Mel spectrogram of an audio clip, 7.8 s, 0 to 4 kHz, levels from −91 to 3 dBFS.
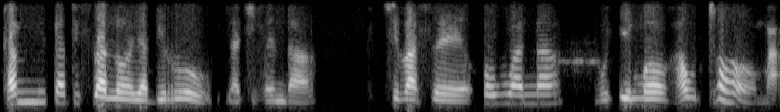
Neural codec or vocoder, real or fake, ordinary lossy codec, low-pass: none; real; Opus, 24 kbps; 3.6 kHz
